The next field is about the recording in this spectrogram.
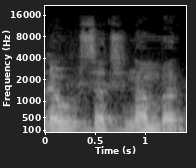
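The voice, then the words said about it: Elvis-style singing impression. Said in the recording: “your Elvis impression is pretty good.”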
